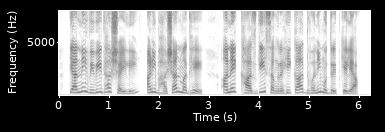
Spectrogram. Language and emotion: Marathi, neutral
